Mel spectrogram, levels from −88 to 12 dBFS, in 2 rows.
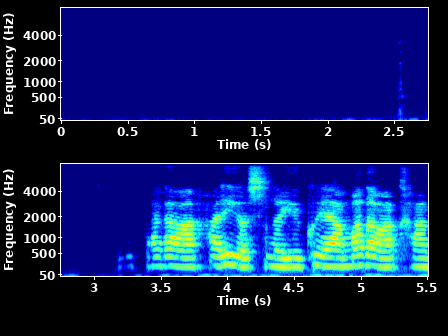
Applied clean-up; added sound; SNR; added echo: neural mask model DeepFilterNet 3.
